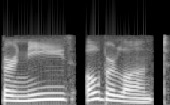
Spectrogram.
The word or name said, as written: Bernese Oberland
